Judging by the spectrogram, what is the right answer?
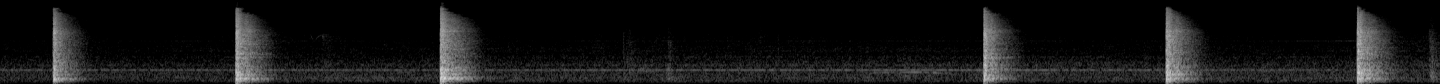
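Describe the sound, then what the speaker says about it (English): Hammer and lump hammer blows strike a polycarbonate roofing sheet in a strength test: six sharp, loud, separate impacts with short ringing decays, spaced unevenly with quiet gaps between them. "hitting the polycarbonate with the hammer and then a lump hammer if necessary"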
